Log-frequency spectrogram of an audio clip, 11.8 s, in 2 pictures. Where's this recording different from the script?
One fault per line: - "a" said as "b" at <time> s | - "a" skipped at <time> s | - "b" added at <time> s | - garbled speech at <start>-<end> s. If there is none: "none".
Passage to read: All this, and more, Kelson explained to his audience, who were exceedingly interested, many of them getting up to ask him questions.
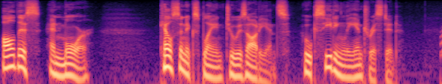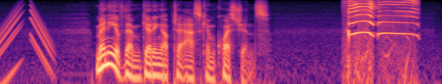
- "were" skipped at 4.1 s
